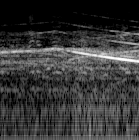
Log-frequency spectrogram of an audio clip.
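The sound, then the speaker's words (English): Fire engine sirens sound as the trucks escort a parade, a loud, continuous wail that slowly falls in pitch. “Fire engines from as near as Champaign and as far as Cisna Park, two counties away, form part of the escort.”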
